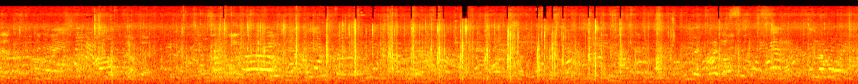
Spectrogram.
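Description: Indistinct talking by a few people, with scattered sharp clicks and taps, most frequent in the middle.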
